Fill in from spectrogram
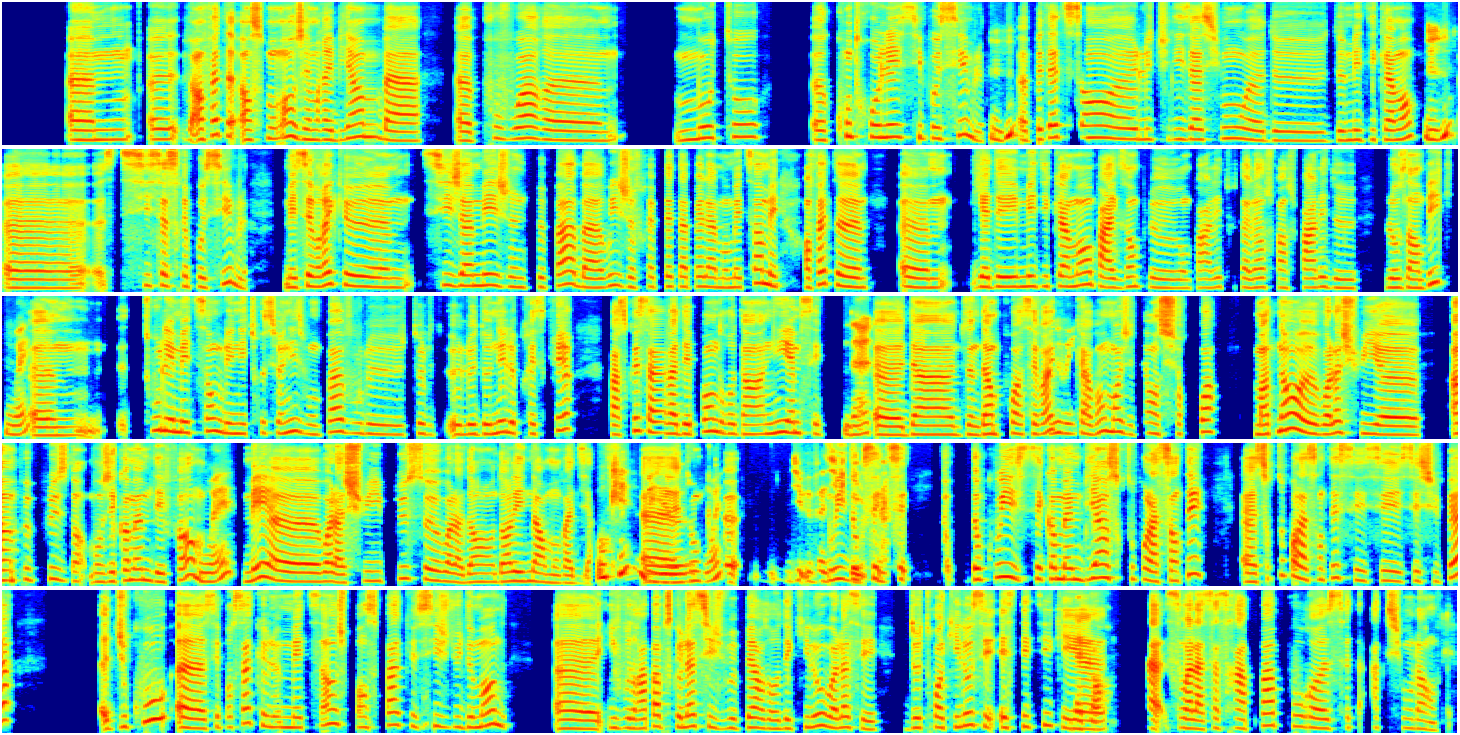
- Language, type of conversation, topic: French, advice, Comment reconnaître les signaux de faim et de satiété ?
- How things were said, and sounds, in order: chuckle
